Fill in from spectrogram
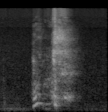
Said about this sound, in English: I'm going to sneeze.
